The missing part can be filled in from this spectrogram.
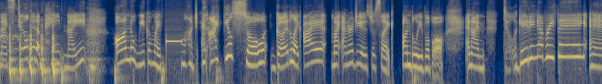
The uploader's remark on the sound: I’m sharing a recording of a recent coaching call that I had with one of our Accelerator coaching members. This call is a 1-on-1 coaching call.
